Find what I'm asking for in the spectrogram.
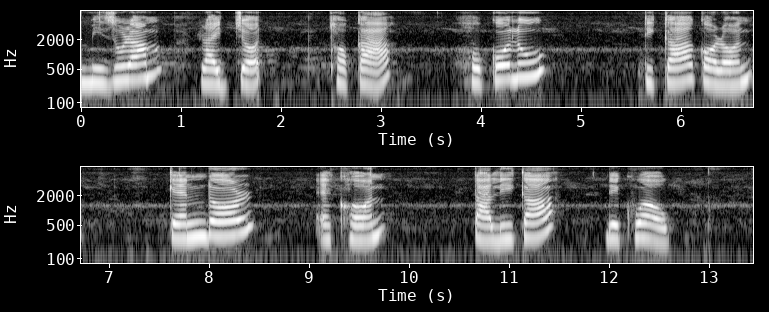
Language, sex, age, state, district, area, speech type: Assamese, female, 18-30, Assam, Jorhat, urban, read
